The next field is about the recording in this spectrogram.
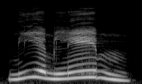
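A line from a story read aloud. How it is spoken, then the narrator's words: Queen calling out. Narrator (German): rief die Königin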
